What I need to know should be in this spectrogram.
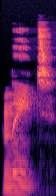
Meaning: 1. to whimper, to whine, to yammer, to snivel, to bellyache, to cry (to complain peevishly) 2. to ache
- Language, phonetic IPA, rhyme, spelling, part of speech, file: Russian, [nɨtʲ], -ɨtʲ, ныть, verb, Ru-ныть.ogg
